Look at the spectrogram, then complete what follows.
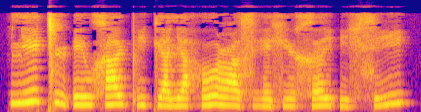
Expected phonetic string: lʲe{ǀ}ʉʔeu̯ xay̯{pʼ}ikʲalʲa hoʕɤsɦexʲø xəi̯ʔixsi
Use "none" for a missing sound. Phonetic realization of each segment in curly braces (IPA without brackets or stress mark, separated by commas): ǀ, pʼ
